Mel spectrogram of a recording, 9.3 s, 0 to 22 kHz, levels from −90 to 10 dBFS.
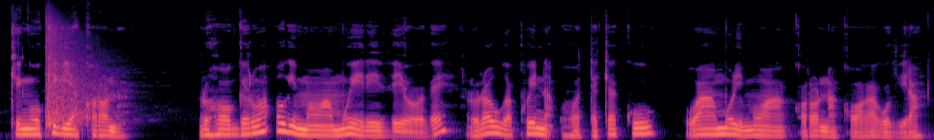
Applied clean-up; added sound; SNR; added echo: classical method log-MMSE.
